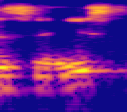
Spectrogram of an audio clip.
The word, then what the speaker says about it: Zeiss: Tadi benar yang dikatakan ada Zeiss itu tulisannya Zeiss tapi bacanya Zeiss.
